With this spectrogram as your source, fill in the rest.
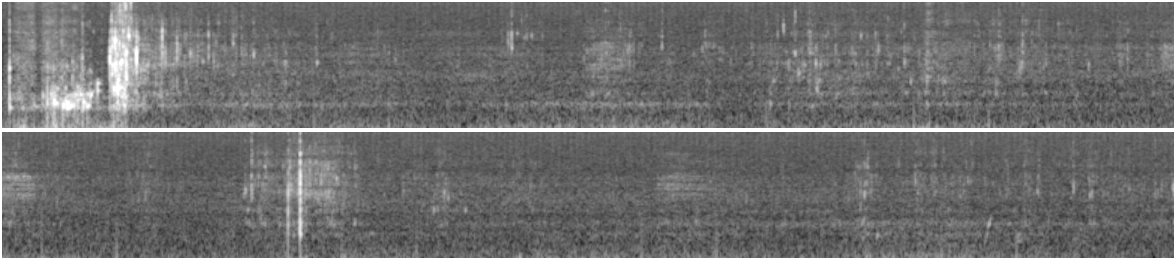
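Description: Small waves lap gently at the water's surface.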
